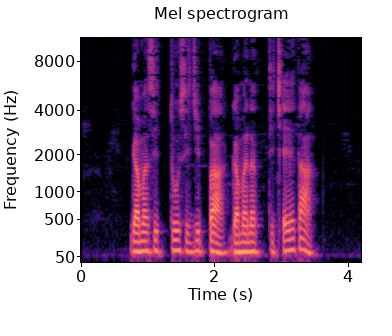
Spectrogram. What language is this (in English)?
Oromo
